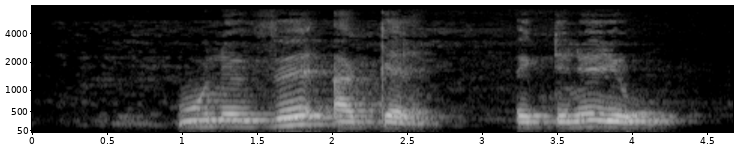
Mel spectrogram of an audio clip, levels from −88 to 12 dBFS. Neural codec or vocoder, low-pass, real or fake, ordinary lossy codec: none; 7.2 kHz; real; Opus, 64 kbps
